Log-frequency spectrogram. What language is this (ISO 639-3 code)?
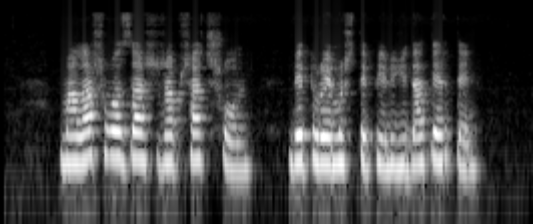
chm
